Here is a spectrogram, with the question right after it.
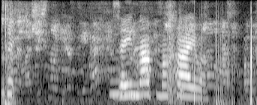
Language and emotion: Russian, neutral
